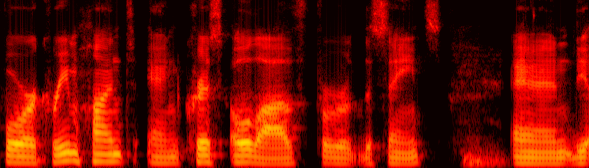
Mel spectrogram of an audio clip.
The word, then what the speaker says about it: Olave: rid of Kraft for Kareem Hunt and Chris Olave for the Saints. And the other one was Kraft for Olave and Rashad. It's Olave.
